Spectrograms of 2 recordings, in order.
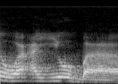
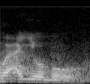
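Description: First: The word ends with an a vowel. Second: The word ends with a u vowel. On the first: The speaker calls it right. "Sebab itulah dibaca wa ayyuba" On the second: The speaker calls it wrong. "bukan wa ayyubu"

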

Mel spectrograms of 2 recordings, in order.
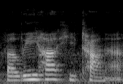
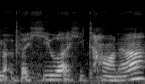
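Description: First: The first word sounds like 'valiha'. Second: The first word sounds like 'vahila'. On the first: The speaker calls it right. "The correct pronunciation of the brand is" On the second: The speaker calls it wrong. "I needed to correct myself"

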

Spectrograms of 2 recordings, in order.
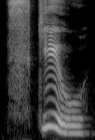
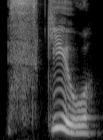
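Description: No difference in how they are said.

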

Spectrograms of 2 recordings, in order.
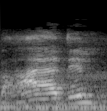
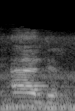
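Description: First: The word starts with a throat consonant. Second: The word starts with a plain vowel. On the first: "we have adil" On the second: "they say adil, so that is A"

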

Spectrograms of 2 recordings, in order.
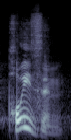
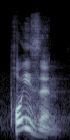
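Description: The two takes are said the same way.

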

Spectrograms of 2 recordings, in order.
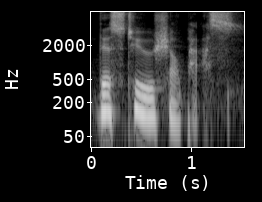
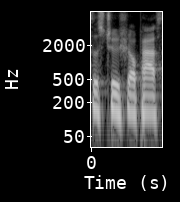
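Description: First: It is said slowly. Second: It is said very fast.

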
